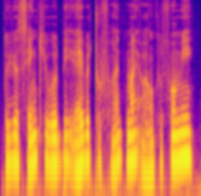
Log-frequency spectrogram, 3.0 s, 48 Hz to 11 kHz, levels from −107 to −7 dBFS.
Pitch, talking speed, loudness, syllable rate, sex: 115 Hz, 260 wpm, -17 LUFS, 5.2 syllables/s, male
